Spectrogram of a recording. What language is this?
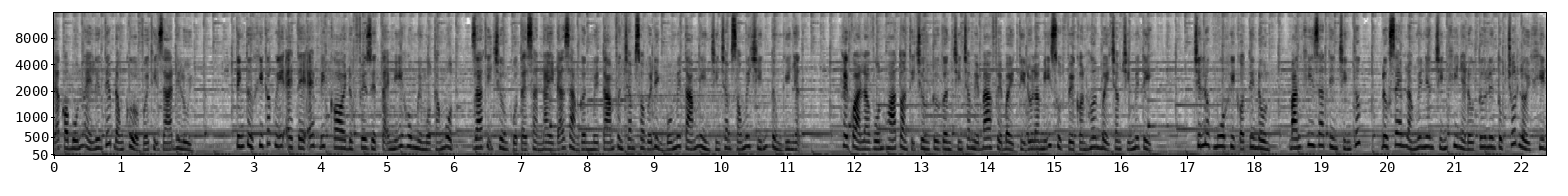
Vietnamese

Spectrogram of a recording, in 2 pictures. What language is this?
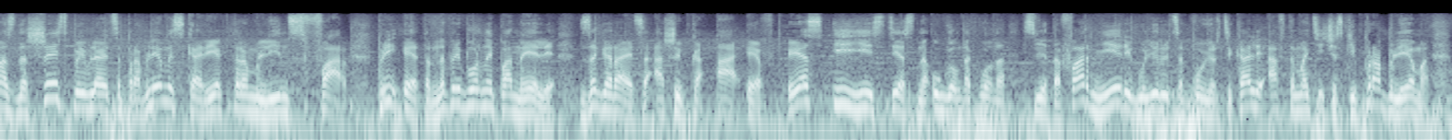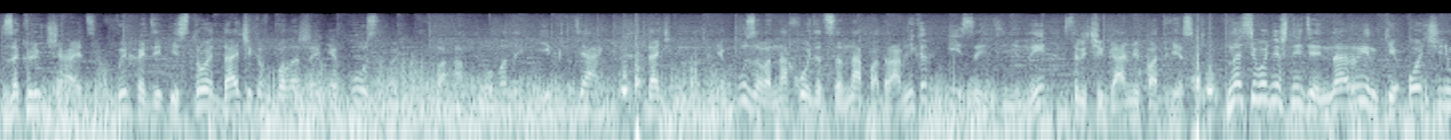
Russian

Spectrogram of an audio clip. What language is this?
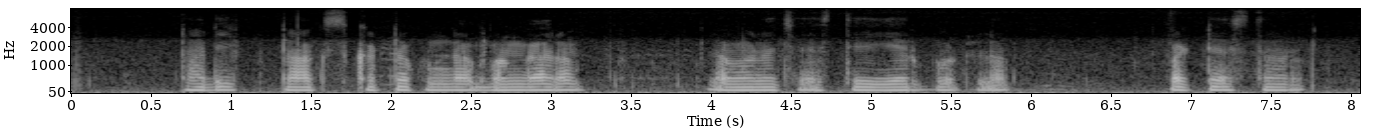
Telugu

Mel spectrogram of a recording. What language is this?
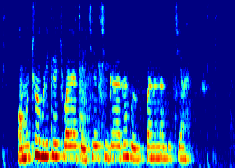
Ganda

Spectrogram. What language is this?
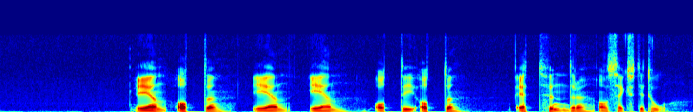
Norwegian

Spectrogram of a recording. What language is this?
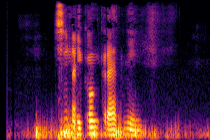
Czech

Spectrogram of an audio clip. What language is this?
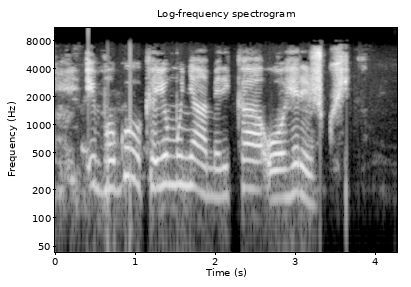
Kinyarwanda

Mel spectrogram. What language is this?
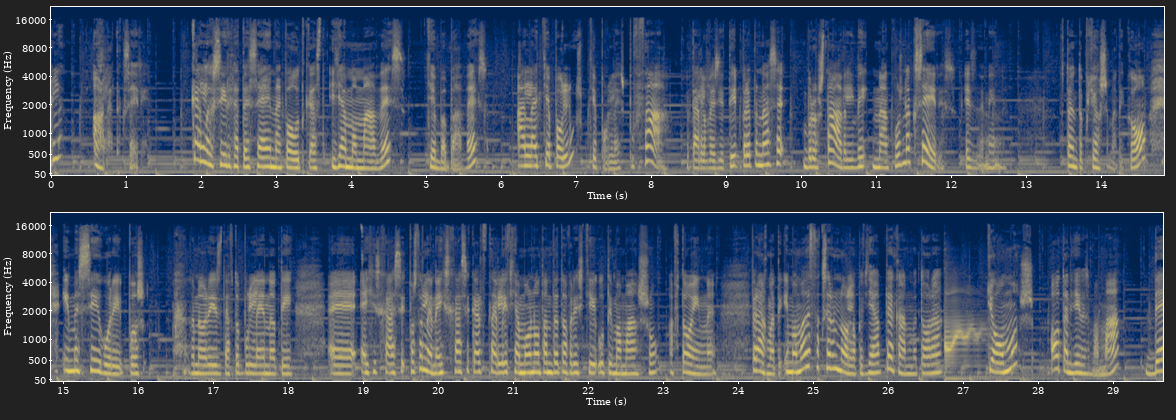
Greek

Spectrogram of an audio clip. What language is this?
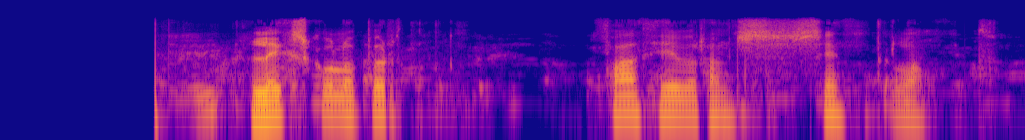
Icelandic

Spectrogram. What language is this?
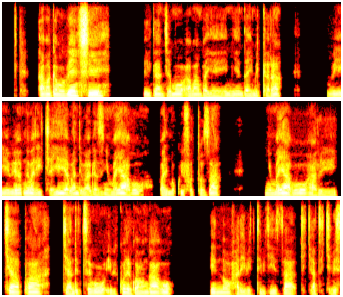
Kinyarwanda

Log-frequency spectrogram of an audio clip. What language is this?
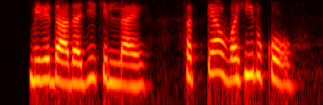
Hindi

